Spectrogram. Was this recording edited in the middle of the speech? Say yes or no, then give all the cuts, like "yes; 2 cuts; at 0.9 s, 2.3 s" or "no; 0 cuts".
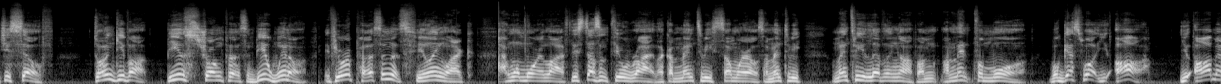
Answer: yes; 2 cuts; at 3.1 s, 5.0 s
